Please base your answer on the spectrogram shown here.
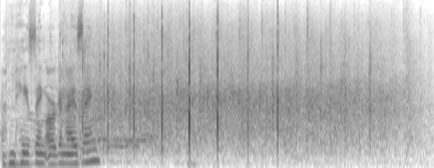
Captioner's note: audience applauding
